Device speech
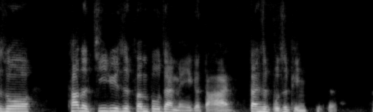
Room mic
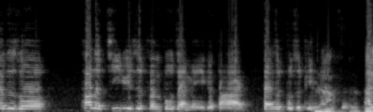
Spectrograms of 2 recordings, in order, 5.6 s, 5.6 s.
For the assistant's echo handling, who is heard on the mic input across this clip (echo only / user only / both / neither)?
both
